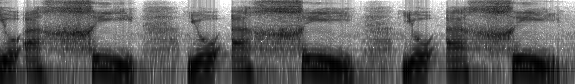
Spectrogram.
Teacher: Ya, karena ingat kho ini tafkhim nisbi. Kho ini walaupun bertasydid tapi kalau dapatnya harokatnya kasroh maka tetap harus dibaca ketebalannya nisbi, berkurang, melemah. Ketebalannya melemah, berkurang.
